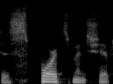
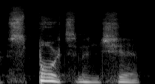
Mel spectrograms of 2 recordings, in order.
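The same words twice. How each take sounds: First: Said in the usual way. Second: Slow, drawn-out mocking word; slow mocking Sportsmanship; mocking crowd quote. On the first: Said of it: "if that's your response". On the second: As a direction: sneer the word Sportsmanship slowly as the crowd would. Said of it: "the crowd who's like".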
